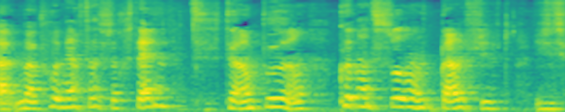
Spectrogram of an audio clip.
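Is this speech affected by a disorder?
Yes: multiple sclerosis; particular way of speaking, sometimes swaps words.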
